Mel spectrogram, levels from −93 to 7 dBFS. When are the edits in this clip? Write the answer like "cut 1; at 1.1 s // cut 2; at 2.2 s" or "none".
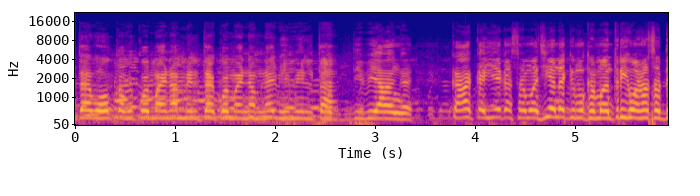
cut 1; at 2.6 s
